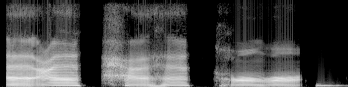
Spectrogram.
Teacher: Kalau urutan makhraj hamzah ha ini tenggorokan bawah. Ain ha tenggorokan tengah. Gin ko tenggorokan atas.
